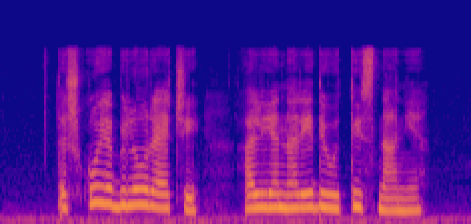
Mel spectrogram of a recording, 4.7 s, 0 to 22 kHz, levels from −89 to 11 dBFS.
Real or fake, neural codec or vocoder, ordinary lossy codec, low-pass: fake; vocoder, 22.05 kHz, 80 mel bands, WaveNeXt; none; 9.9 kHz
